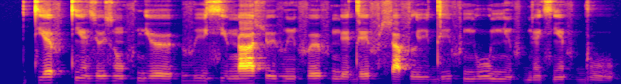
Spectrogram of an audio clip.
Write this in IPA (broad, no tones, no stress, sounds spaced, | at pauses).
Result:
tʲ ɛ f tʲ ẽ z y z ũ f nʲ ø | v i sʲ ø ŋ a ɬ y v ĩ f ø f ŋ e d e f ɬ a f l i d i f ɲ u ɲ ĩ f ɡ ẽ sʲ ẽ f ɡ u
